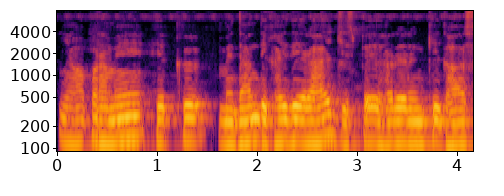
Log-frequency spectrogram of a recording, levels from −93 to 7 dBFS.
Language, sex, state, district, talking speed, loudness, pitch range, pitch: Hindi, male, Bihar, Madhepura, 215 wpm, -14 LUFS, 115-130 Hz, 120 Hz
